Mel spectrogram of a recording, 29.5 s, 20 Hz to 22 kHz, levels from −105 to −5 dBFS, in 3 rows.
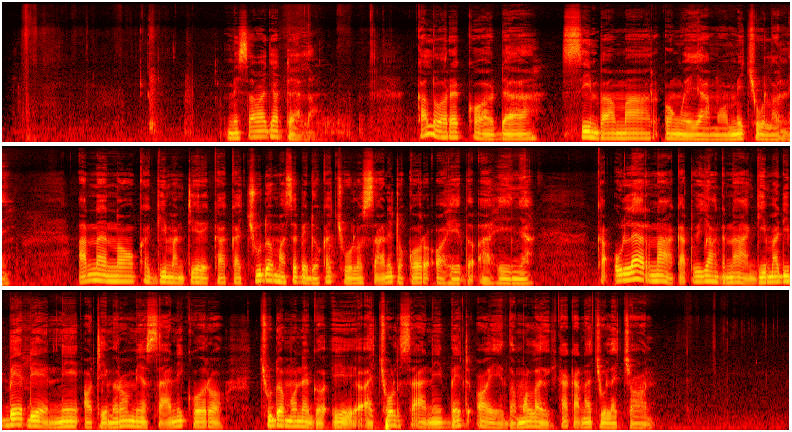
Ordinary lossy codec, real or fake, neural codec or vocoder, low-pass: none; real; none; none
